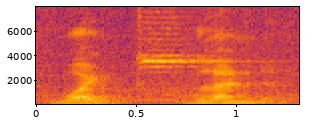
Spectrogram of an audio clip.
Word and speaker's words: Voigtländer: Voigtländer, German camera. How you spell it? V-O-I-G-H-T-L-A-N-D-E-R-O-N-D-E-R. Voigtländer.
